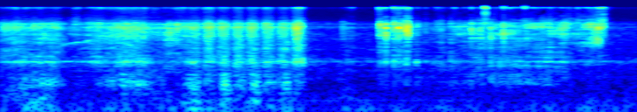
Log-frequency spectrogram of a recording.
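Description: Long painted fingernails scratch across a large, flat, solid dark brown wooden door with pale grain streaks. The result is a dry, bright, rasping scrape in uneven strokes, with a steady faint tone running underneath. The scraping breaks off into near-silence at one point, then returns with a few sharper, louder scratches.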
